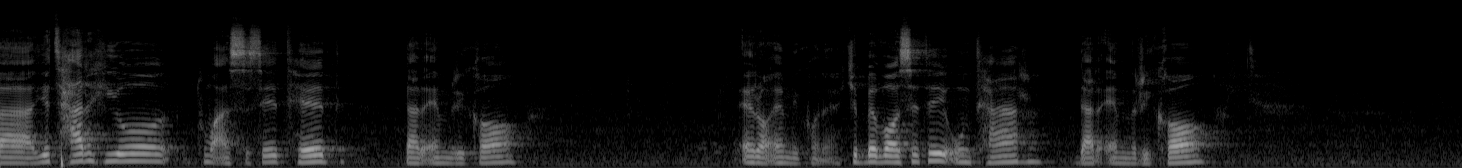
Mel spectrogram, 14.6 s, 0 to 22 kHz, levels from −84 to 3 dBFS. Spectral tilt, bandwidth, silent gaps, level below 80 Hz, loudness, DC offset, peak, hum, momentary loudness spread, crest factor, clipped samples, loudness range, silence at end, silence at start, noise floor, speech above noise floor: -5 dB/octave; 16 kHz; none; -76 dBFS; -39 LUFS; under 0.1%; -20 dBFS; none; 15 LU; 20 dB; under 0.1%; 8 LU; 2.1 s; 0 s; -68 dBFS; 29 dB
